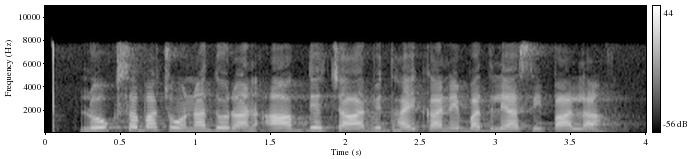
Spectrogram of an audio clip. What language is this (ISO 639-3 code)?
pan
